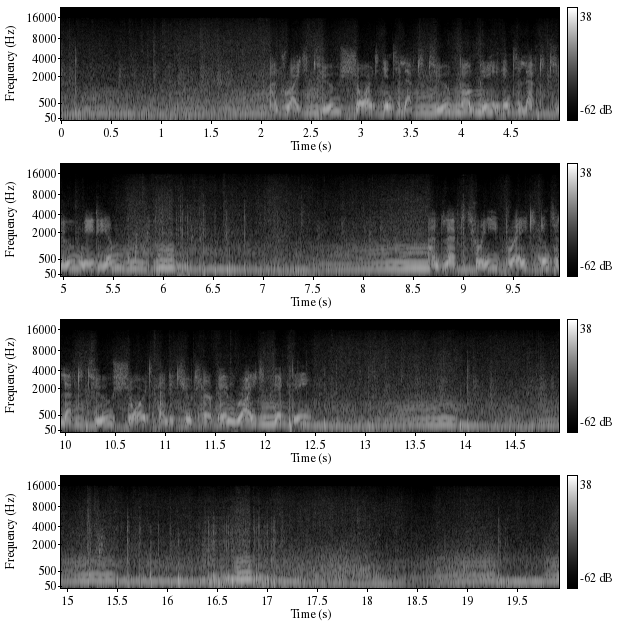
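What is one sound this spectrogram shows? A rally car engine revs up and down.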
